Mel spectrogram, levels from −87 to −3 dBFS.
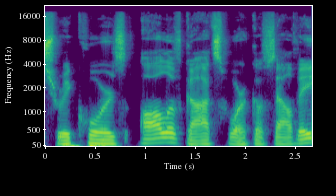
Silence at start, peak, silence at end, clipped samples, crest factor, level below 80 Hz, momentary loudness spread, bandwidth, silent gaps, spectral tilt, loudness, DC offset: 0 s; -2 dBFS; 0 s; under 0.1%; 16 dB; -32 dBFS; 4 LU; 18 kHz; none; -4 dB/octave; -18 LUFS; under 0.1%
